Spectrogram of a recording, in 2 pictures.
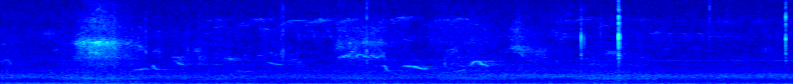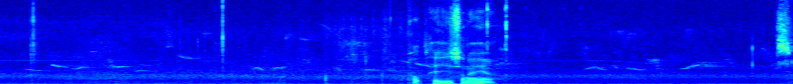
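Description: Small plastic parts click and tap as they are fitted by hand.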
